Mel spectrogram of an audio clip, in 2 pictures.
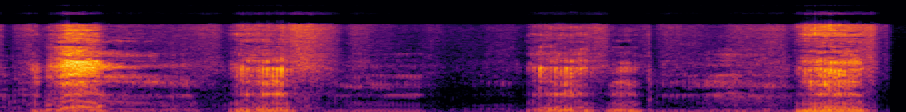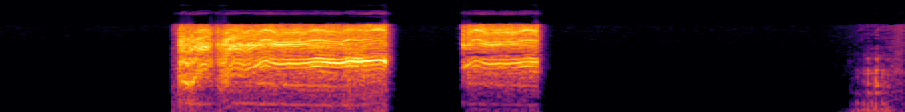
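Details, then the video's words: Quick run of rough pig grunts followed by two loud, shrill squeals, the longer lasting about a second, then a final faint grunt. "real pigy sound"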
